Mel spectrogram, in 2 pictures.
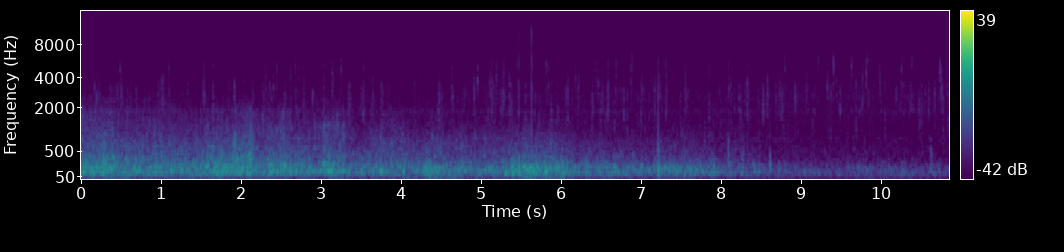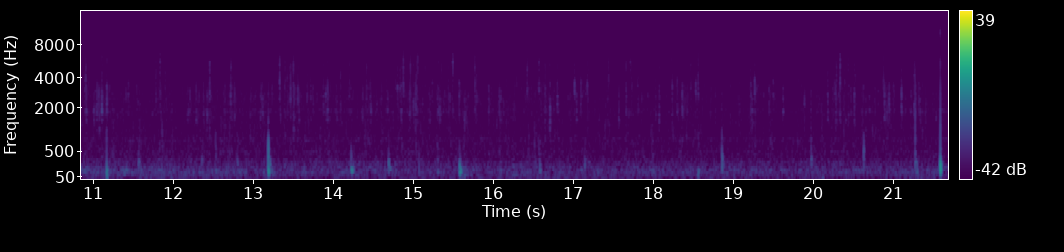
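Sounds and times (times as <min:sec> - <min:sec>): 
thunder: 0:00.0 - 0:10.8.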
